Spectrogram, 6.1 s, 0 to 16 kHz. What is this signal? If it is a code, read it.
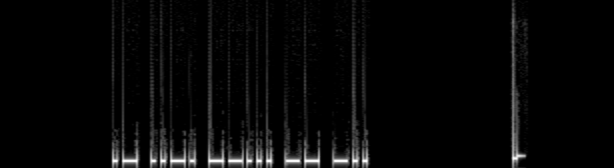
Morse code, heard as a keyed tone, about 25 wpm, 700 Hz. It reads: AF7MD
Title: NA SOTA Chaser Callsigns 25wpm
